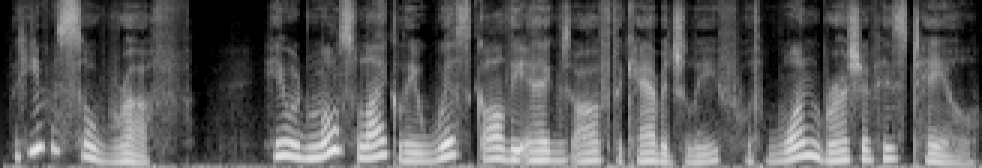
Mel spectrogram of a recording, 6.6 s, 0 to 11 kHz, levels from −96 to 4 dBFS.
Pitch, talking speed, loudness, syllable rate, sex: 195 Hz, 200 wpm, -17 LUFS, 4.8 syllables/s, female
